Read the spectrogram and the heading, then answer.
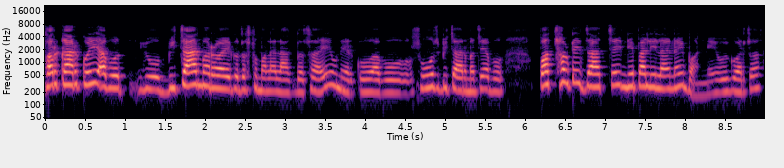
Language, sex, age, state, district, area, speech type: Nepali, female, 30-45, West Bengal, Darjeeling, rural, spontaneous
